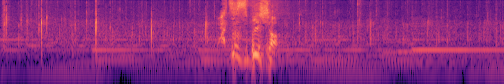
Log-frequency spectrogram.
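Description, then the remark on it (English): A short burst of audience clapping rises for under a second amid a man speaking, loud and crackly before quickly fading as his talk continues. The audience claps for the apostle Paul during a religious talk. “Can you clap again for Paul?”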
